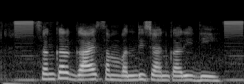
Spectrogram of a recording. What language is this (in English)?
Bhojpuri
